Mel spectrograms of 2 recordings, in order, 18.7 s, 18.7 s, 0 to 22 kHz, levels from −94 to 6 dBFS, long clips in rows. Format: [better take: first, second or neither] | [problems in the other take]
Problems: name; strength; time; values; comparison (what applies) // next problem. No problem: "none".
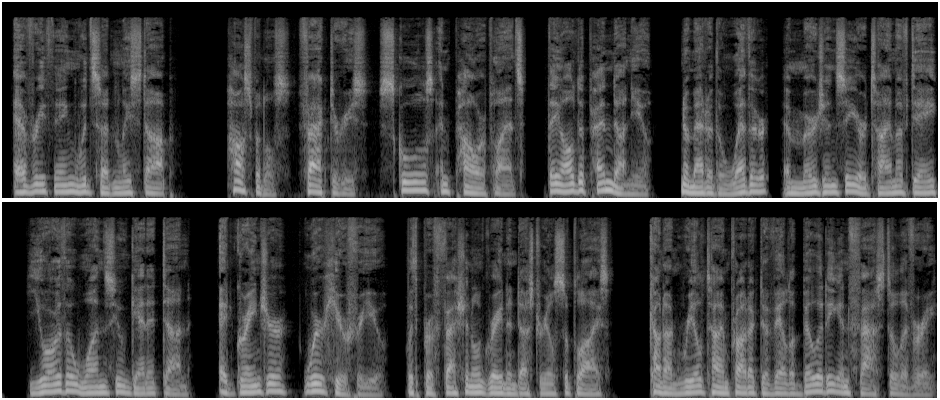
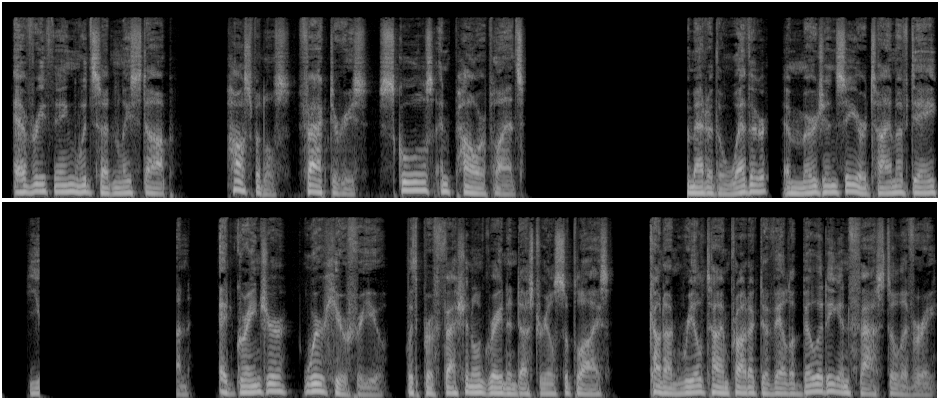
first | audio cutting out; at 5.5 s for 1.5 s and at 9.5 s for 1.5 s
